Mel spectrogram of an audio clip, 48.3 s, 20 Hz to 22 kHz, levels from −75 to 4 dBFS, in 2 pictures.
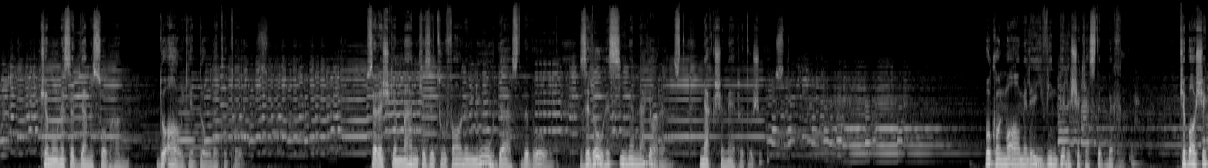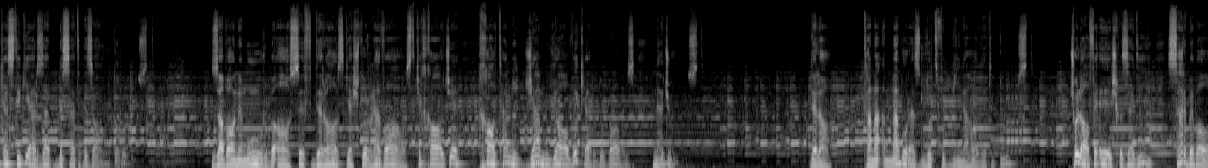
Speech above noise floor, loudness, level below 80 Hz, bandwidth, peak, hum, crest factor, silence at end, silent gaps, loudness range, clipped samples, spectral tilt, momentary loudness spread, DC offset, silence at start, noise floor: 33 dB; -23 LUFS; -54 dBFS; 18 kHz; -4 dBFS; none; 20 dB; 0 s; none; 10 LU; under 0.1%; -5 dB/octave; 16 LU; under 0.1%; 0 s; -55 dBFS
